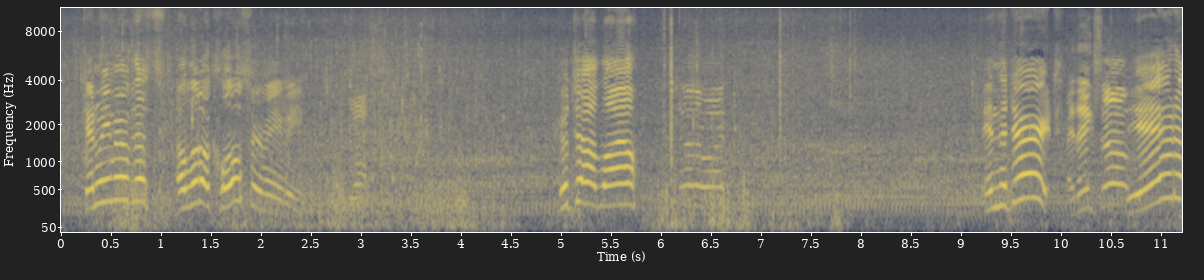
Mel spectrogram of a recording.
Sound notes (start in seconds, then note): 7.3 machine engine rev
